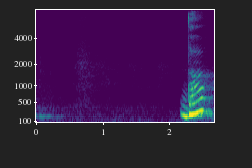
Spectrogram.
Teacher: यह हिंदी की महाप्राण सघोष स्पर्श दंत्य ध्वनि है।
